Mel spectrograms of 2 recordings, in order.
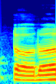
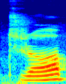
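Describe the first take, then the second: First: A short vowel separates the two consonants. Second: The two consonants are joined with no vowel. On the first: The speaker calls it wrong. "टी आर को टर नहीं" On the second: The speaker calls it right. "ट्र पढ़ना है"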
